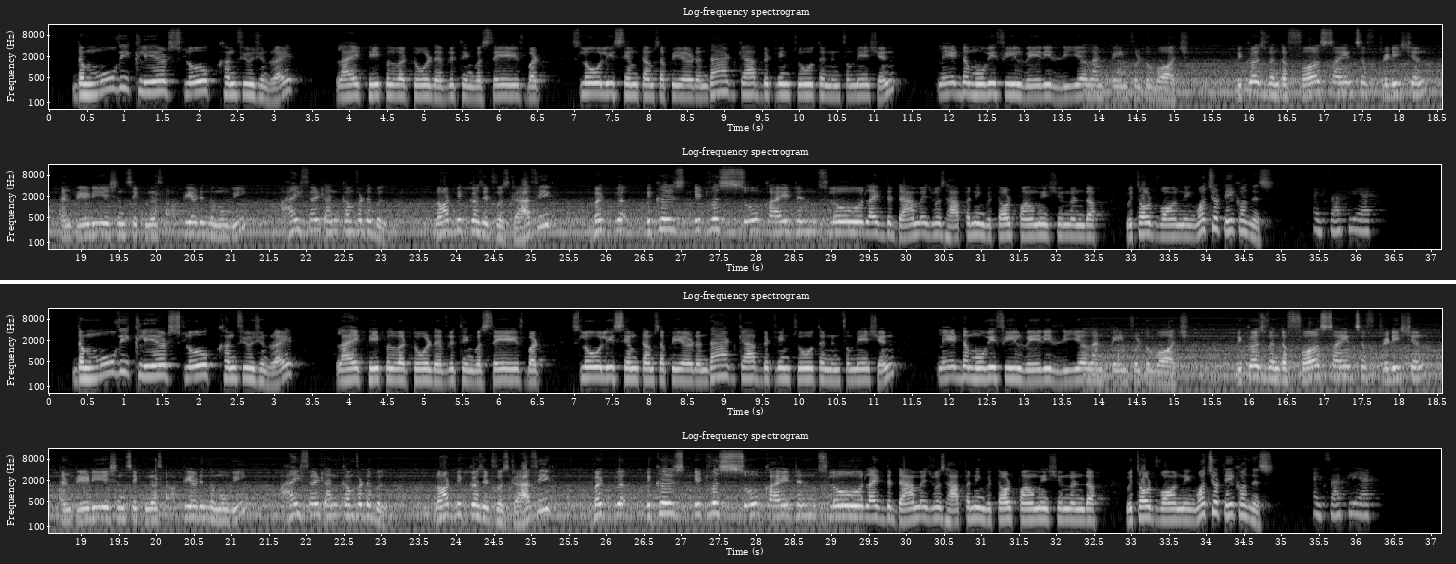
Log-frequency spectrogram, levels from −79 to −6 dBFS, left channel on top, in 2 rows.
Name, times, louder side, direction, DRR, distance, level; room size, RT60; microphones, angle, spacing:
voice 1, 0.3-3.3 3.8-6.6 7.0-11.3 11.9-15.2 15.8-18.4 18.7-20.1 20.4-21.2 21.7-23.1 23.7-25.3 25.8-26.3 26.5-32.5 32.9-34.9, right 2 dB, 20° right, 0.7 m, -27 dB
Engine, 13.8-29.4, right 1 dB, 90° right, 3.2 m, -35 dB
voice 2, 15.8-16.1 35.4-36.2, equal, 60° right, 1.7 m, -37 dB
18.0 x 11.0 x 4.8 m
head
